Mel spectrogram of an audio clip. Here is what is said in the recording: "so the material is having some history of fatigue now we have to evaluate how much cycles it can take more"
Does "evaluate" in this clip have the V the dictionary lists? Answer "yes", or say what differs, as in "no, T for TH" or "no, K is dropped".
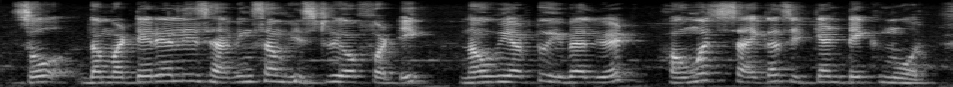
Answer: yes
